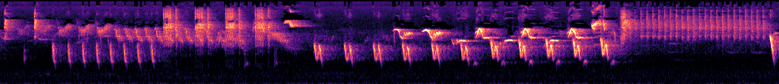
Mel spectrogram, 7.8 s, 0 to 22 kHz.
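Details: Early morning before sunrise, no wind, with no other birds singing: a nightingale delivers a fast series of about a dozen repeated sharp notes, then rhythmic chunky double notes, and a soft rattling trill. Recorded with a Zoom F6 and Sennheiser MKH 8040.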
